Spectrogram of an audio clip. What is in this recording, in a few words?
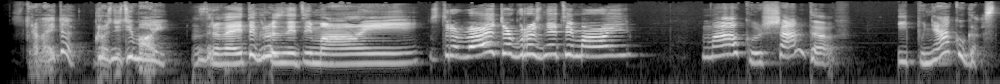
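Bulgarian, female, characters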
